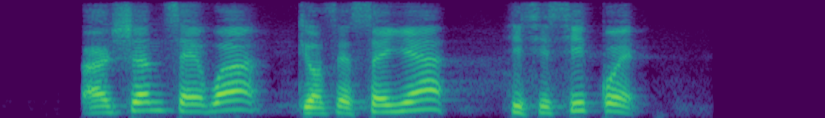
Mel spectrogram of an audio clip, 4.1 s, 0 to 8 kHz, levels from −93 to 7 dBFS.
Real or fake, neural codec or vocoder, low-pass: fake; codec, 16 kHz, 0.5 kbps, FunCodec, trained on Chinese and English, 25 frames a second; 7.2 kHz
